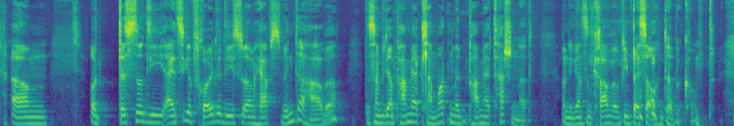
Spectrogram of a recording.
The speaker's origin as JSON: {"language": "German", "area": "deep East", "region": "eastern Germany", "country": "Germany", "tie": "born or raised there", "said": "meiner Heimatstadt, wirklich im tiefsten Osten"}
